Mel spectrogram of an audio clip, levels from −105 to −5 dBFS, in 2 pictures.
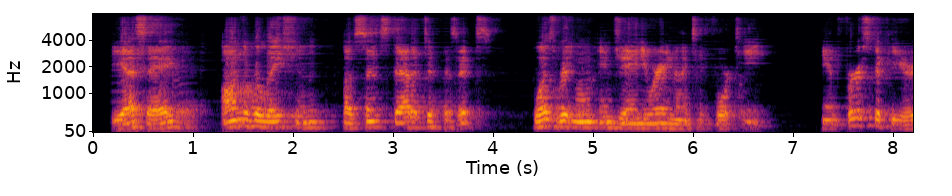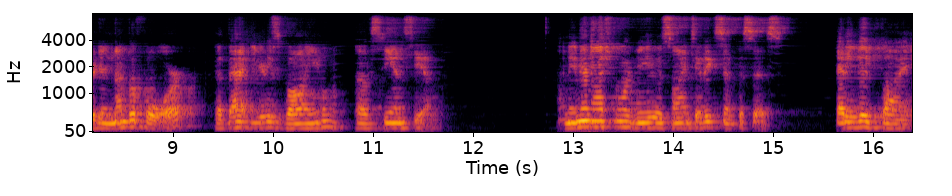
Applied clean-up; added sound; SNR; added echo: neural mask model DeepFilterNet 3.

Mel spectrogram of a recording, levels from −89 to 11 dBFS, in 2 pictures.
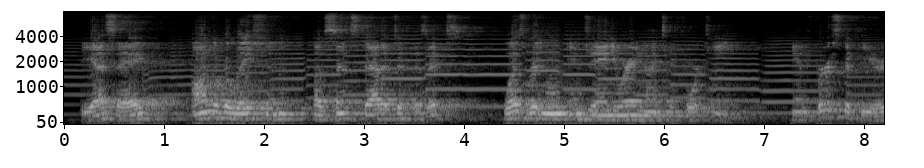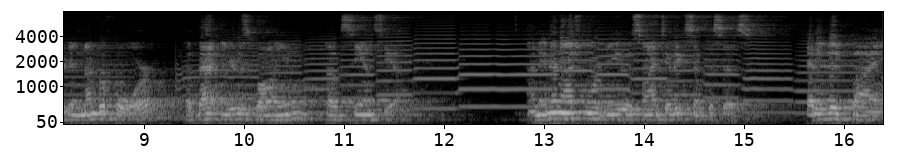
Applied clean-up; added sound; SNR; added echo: none; Trumpet; 17 dB; reverberation time 1.9 s.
